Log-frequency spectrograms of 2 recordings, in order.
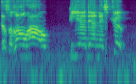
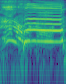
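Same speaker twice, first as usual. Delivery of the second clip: shocked outcry; 3 dB louder than usual. Retold or imitated. Shocked to find son in jail.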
